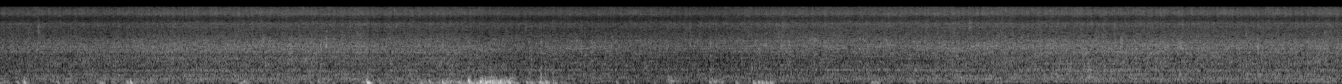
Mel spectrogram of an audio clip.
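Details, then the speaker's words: Whirlpool washer filling with cold water on a small load: steady, uninterrupted rushing hiss of water into the tub. Normal fill. "it ain't gonna go through its thing until pills up so let's just let it fill up"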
